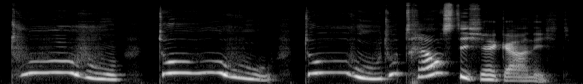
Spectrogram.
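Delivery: very high, loud stuttering owl taunt; mock him like a smug bird; teasing owl. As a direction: owl taunts the horse, high and slow at the end. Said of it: "neckte der Vogel weiter".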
